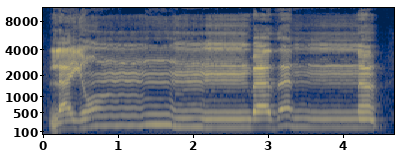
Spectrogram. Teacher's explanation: नून की आवाज़ को हमने साइलेंट किया है और मीम की आवाज़ को वाज़े किया है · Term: इकलाब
